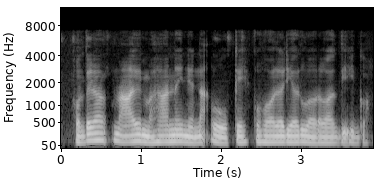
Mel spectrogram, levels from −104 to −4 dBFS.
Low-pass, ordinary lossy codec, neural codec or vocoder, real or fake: 7.2 kHz; none; codec, 16 kHz, 1 kbps, FunCodec, trained on Chinese and English, 50 frames a second; fake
